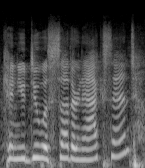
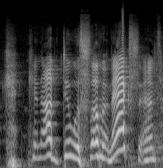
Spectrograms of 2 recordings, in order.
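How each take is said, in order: First: Said in the usual way. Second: Loud, hammed-up Southern accent. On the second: Child showing the director her part, hammed-up Southern accent.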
